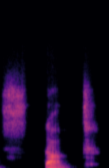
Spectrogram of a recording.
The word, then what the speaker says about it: stopped: He woke up 14 hours later when the train stopped because and in P, okay, when a verb ends in P, you have to pronounce like t, okay, like stopped.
